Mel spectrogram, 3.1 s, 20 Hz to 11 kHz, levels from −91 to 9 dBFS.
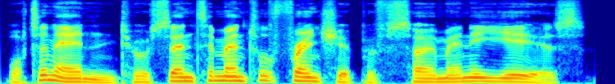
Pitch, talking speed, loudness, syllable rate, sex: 130 Hz, 215 wpm, -17 LUFS, 5.5 syllables/s, male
